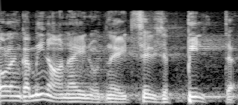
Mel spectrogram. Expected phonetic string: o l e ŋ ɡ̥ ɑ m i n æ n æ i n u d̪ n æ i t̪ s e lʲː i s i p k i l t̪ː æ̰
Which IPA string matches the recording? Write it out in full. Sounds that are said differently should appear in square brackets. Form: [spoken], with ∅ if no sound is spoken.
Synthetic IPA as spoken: o l e ŋ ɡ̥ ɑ m i n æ n æ i n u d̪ n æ i t̪ s e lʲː i s [e] p [p] i l t̪ː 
